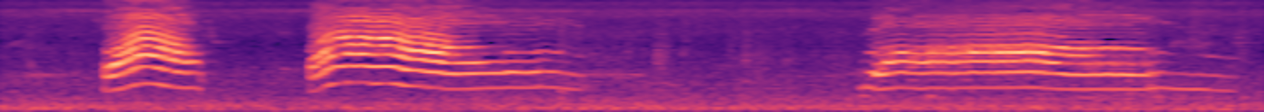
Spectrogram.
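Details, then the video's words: Angry house cats hostile to each other: three wailing meows, the first short, the next two long and sagging in pitch, rich in overtones, against a faint indoor hum. "My Angry Cats"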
